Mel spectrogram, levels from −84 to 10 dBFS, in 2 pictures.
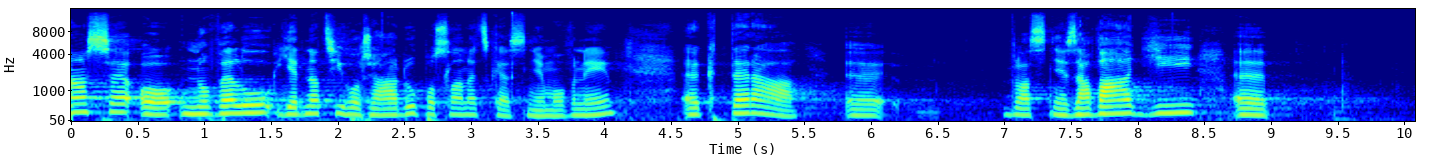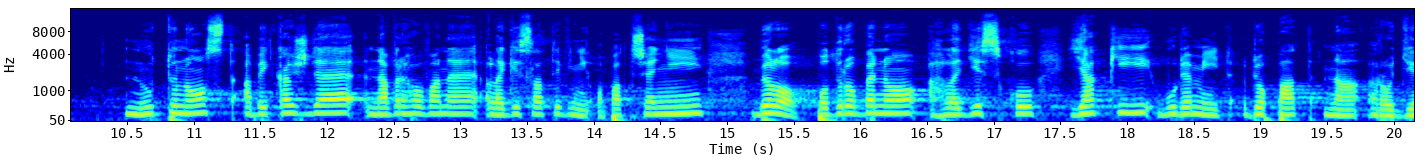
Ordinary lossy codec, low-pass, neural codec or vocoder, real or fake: AAC, 96 kbps; 14.4 kHz; none; real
